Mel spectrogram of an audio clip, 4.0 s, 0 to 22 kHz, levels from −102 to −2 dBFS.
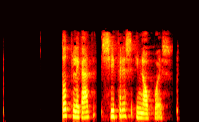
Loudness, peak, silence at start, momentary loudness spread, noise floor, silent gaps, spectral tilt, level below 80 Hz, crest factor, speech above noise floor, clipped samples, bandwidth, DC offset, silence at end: -21 LUFS; -2 dBFS; 1.25 s; 9 LU; under -90 dBFS; 1.94-2.01 s, 3.46-3.53 s; -4.5 dB/octave; -62 dBFS; 22 dB; over 68 dB; under 0.1%; 8 kHz; under 0.1%; 0.4 s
